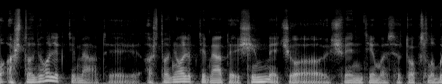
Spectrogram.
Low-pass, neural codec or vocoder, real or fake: 14.4 kHz; autoencoder, 48 kHz, 128 numbers a frame, DAC-VAE, trained on Japanese speech; fake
